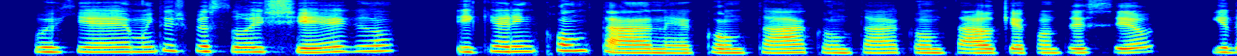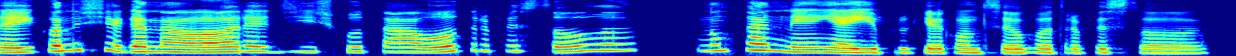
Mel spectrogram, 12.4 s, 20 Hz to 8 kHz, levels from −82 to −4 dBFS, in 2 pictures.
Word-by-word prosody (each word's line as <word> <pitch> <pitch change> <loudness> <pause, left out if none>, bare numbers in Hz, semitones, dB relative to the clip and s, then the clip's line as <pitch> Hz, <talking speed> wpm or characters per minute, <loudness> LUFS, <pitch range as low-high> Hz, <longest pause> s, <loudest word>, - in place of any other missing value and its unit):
Porque 245 0 0
muitas 280 +4 -5
pessoas 255 -3 -1
chegam 265 +6 +1 0.3
e 250 -1 0
querem 270 +2 +1
contar, 295 -10 +1
né, 195 -1 -2
contar, 210 0 -1
contar, 205 0 -5
contar 205 -1 0
o 205 - -4
que 205 - -1
aconteceu, 210 +3 -2 0.3
e 230 - -1
daí 235 +1 +4
quando 300 +5 +3
chega 280 -6 +2
na 245 -2 +5
hora 265 +1 +4
de 255 +1 -13
escutar 250 -1 -4
a 240 - +1
outra 280 +6 +2
pessoa, 295 +3 -3 0.3
não 310 +2 -4
tá 340 0 +4
nem 245 -5 +1
aí 210 -1 +6
para 210 +1 -10
o - - -17
que 210 +1 -1
aconteceu 200 -1 -1
com 210 - -7
outra 200 0 -3
pessoa. 195 -2 -6
240 Hz, 175 wpm, -24 LUFS, 205-270 Hz, 0.3 s, aí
